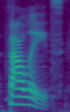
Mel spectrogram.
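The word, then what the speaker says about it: phthalates: skip the other thing Fates and that is spelled p h t h yes p h t h a l a t s phades you want to skip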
